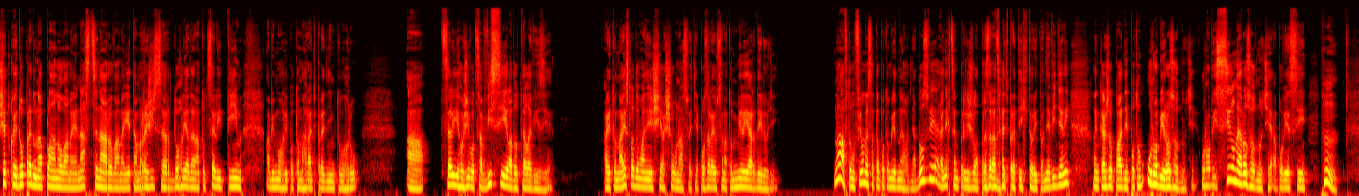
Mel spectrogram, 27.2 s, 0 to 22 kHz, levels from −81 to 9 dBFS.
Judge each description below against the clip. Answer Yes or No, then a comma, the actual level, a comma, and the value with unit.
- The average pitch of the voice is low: Yes, low, 125 Hz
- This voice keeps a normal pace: No, fast, 170 wpm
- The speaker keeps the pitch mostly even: No, average, 3.2 semitones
